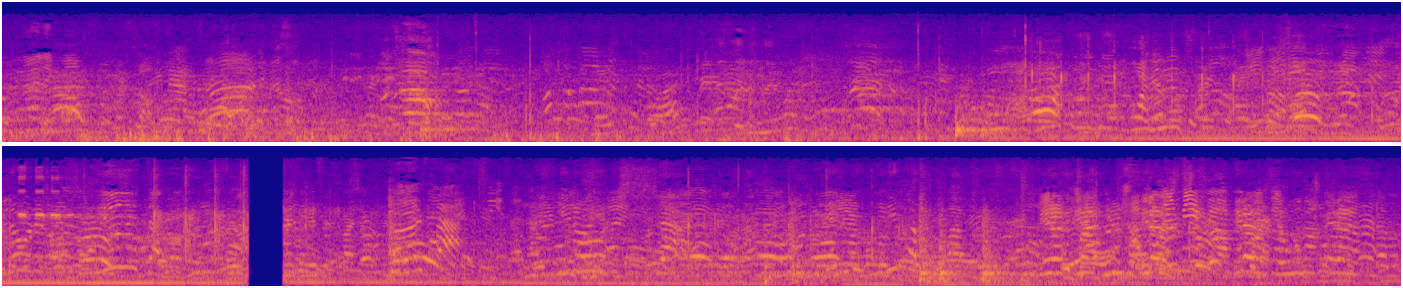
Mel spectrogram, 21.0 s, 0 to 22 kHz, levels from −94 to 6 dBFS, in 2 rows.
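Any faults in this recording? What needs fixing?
The player likely ran out of data or had its thread blocked, causing a playback stall: the sound cuts to silence mid-flow from 12.35 to 12.61 s, a gap of 0.27 s.

The player then resampled its backlog to recover the lost time. This catch-up at higher speed runs at 1.15 times normal from 12.61 to 14.41 s, raising the pitch by about two semitones.

A larger playback buffer, fed by a thread that other work cannot block, would prevent the stall and with it the need to catch up.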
